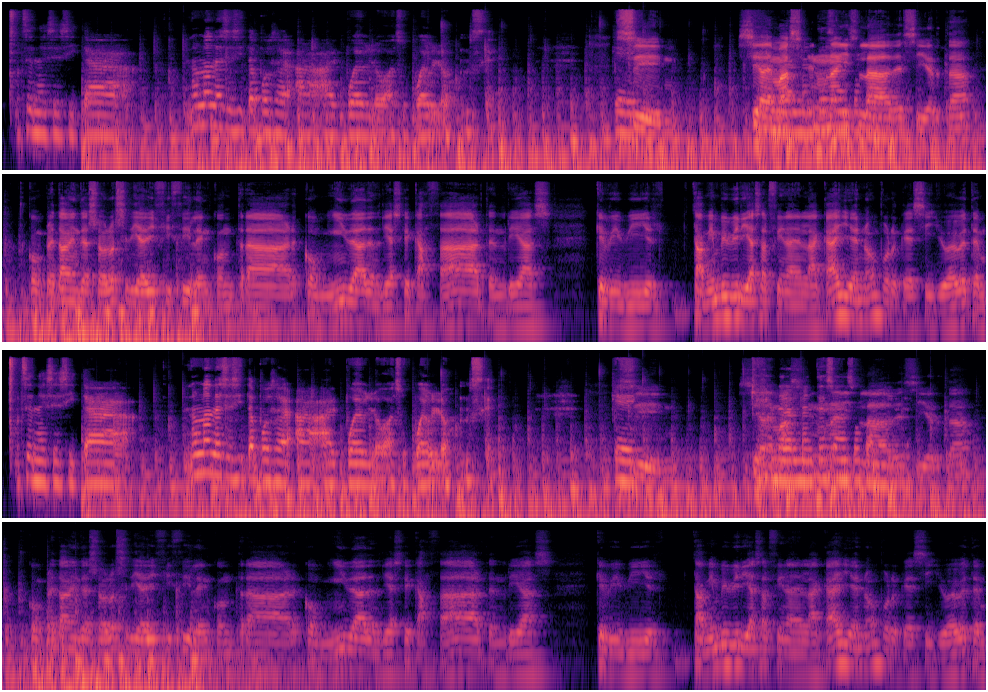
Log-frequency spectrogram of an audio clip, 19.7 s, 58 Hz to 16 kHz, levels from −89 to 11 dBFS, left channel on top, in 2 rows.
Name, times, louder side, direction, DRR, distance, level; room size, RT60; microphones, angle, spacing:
voice 1, 0.1-1.3 1.8-4.9 5.6-5.7 6.1-6.4 7.5-9.1, right 4 dB, 70° right, 0.4 m, -26 dB
sound 1, 0.8-13.1 13.4-13.6, equal, 25° right, 1.0 m, -30 dB
voice 2, 6.2-6.8 7.4-9.7 10.1-15.3 15.8-16.5 16.8-19.6, left 5 dB, 40° left, 0.3 m, -28 dB
4.7 x 2.4 x 3.4 m
head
